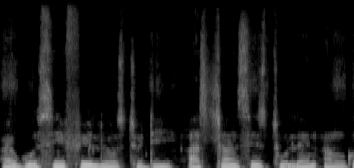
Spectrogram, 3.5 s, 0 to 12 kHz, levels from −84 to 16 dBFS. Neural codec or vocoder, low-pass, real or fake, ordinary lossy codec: vocoder, 24 kHz, 100 mel bands, Vocos; none; fake; none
